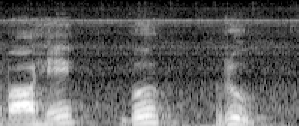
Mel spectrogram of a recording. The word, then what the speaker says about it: Vaheguru: Okay, so Vaheguru, there's 4 akhar. Vavva, Kanna, Va, Haha, Hainu Sari, Vaheguru.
